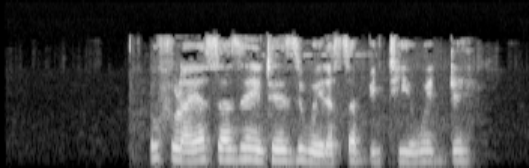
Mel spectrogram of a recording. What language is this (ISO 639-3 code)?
lug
